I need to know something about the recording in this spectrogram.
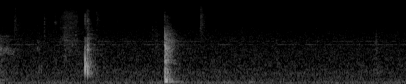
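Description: Two short spritzes of a MAC Fix+ pump mist setting spray onto the back of a hand, about three quarters of a second apart, the first about a second in.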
